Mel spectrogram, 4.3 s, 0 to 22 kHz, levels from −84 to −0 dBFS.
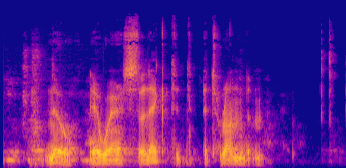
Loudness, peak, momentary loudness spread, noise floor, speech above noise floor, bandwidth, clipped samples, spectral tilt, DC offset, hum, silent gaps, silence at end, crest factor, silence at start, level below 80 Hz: -17 LUFS; 0 dBFS; 14 LU; -52 dBFS; 35 dB; 15 kHz; under 0.1%; -5.5 dB/octave; under 0.1%; none; none; 0.2 s; 18 dB; 0.05 s; -52 dBFS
